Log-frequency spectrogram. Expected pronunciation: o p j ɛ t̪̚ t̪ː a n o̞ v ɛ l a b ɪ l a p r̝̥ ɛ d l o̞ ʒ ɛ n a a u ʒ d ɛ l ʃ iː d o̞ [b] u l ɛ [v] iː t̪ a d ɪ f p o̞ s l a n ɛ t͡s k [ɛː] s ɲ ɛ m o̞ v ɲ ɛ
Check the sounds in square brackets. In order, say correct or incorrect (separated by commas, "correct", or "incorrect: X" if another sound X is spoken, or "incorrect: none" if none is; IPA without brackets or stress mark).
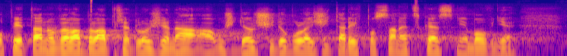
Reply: correct, incorrect: ʒ, correct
